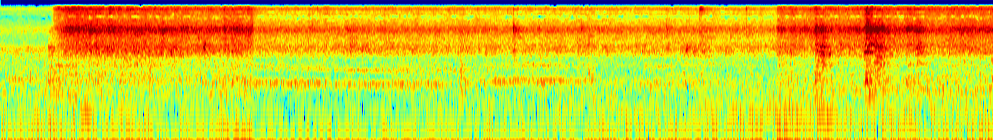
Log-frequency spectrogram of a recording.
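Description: Chopped onions sizzling in hot oil and garlic in a kadhai, flaring up loudly about a second in and then settling to a steady sizzle. Near the end the spatula stirs the pan, bringing the sizzle up again with a few scrapes.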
